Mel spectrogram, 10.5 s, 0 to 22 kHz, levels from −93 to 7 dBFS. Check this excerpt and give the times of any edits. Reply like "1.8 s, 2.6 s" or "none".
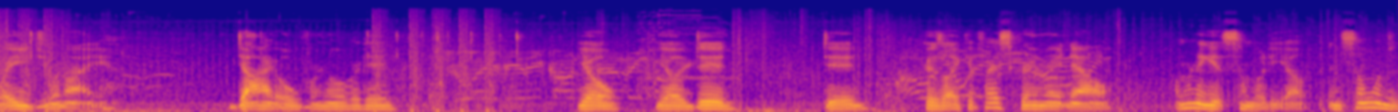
none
